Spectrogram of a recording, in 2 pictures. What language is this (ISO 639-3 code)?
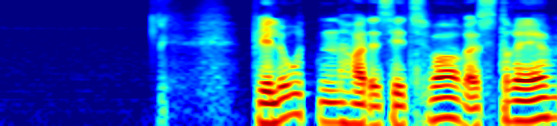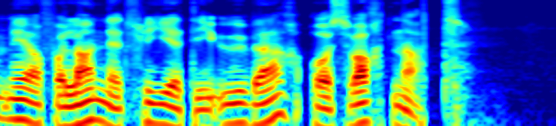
nor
